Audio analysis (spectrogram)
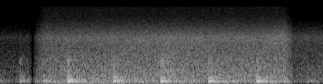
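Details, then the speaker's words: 1967 Mustang Fastback front wheel rocked up and down during a steering inspection: five dull clunks, the upper ball joint moving inside its housing, probably worn out. "basically the top ball joint is moving inside the housing for the ball joint so maybe some grease would help it but at this point it's probably wore out"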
